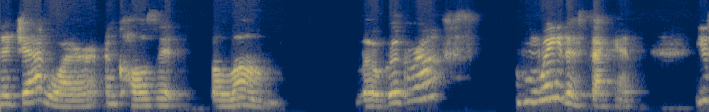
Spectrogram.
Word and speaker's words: Balam: that we're meant to read this glyph as Balama, minus the echo vowel, so Balam.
